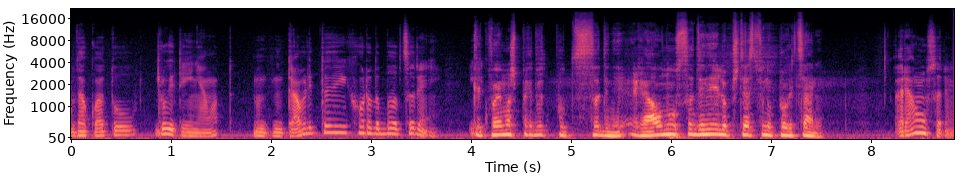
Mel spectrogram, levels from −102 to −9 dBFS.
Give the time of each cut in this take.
4.0 s

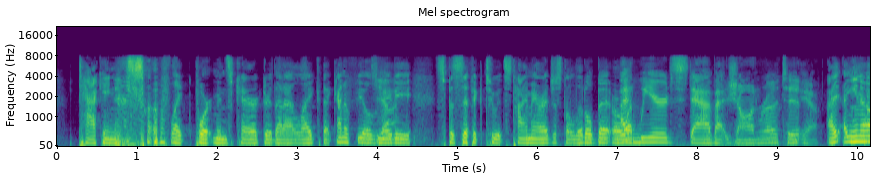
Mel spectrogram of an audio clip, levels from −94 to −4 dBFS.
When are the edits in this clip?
7.2 s, 9.3 s

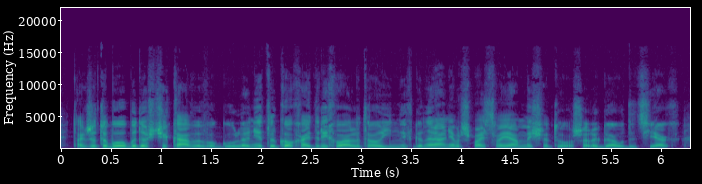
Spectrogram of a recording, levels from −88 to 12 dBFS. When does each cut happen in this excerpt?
3.5 s

